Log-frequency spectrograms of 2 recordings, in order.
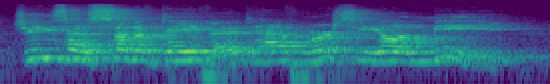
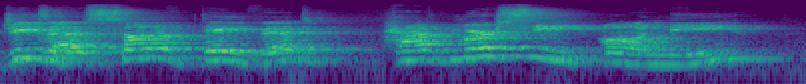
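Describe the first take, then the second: First: The stress is on "me". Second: The stress is on "mercy".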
